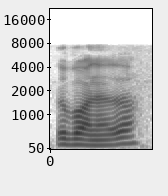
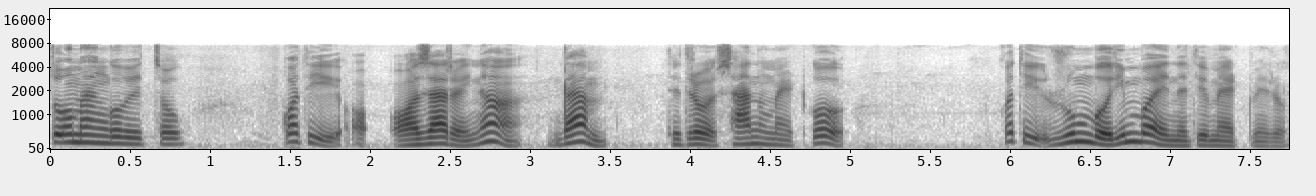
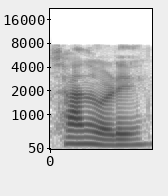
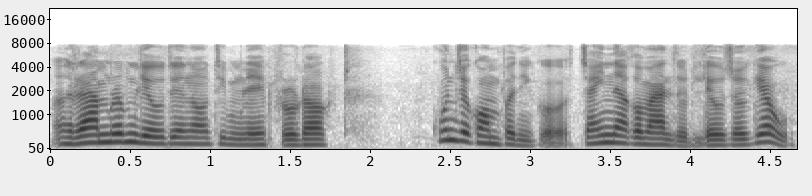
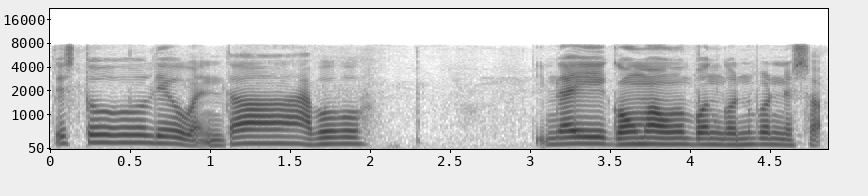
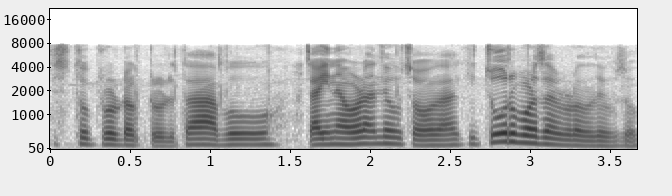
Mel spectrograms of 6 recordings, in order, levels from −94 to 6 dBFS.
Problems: none marked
